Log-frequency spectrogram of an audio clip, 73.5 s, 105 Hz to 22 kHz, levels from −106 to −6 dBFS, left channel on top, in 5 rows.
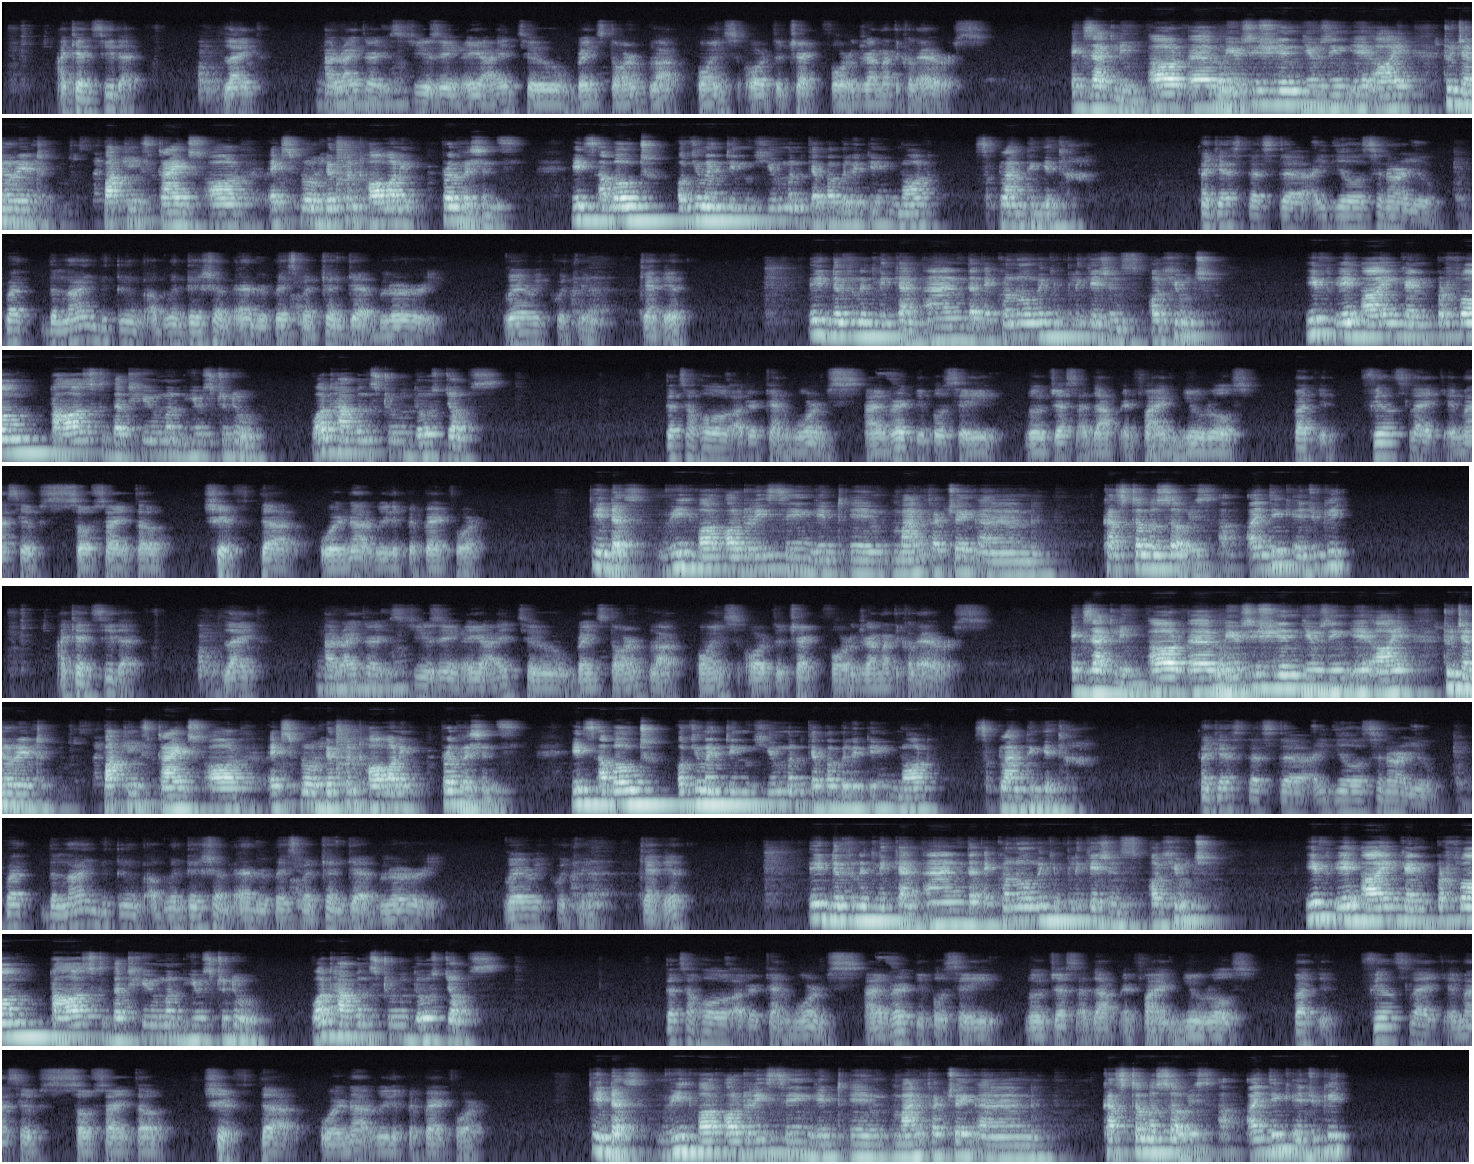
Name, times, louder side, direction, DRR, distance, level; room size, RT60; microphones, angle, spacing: voice 1, 0.5-1.4 2.2-2.6 3.2-9.8 14.7-15.1 15.6-16.1 17.8-18.0 25.3-25.6 26.7-29.1 29.4-33.8 34.4-35.3 35.8-36.2 50.7-54.0 54.3-56.6 57.0-57.4 57.7-60.4 60.8-63.6, left 2 dB, 5° right, 3.9 m, -37 dB
voice 2, 3.1-3.8 10.7-15.2 15.7-19.8 20.4-24.0 24.5-25.4 29.2-29.3 32.3-32.4 35.1-35.5 37.0-37.2 37.5-41.6 42.4-46.7 47.2-49.0 64.7-69.4 69.8-72.2, right 2 dB, 60° right, 4.5 m, -28 dB
13.5 x 9.3 x 2.7 m
head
